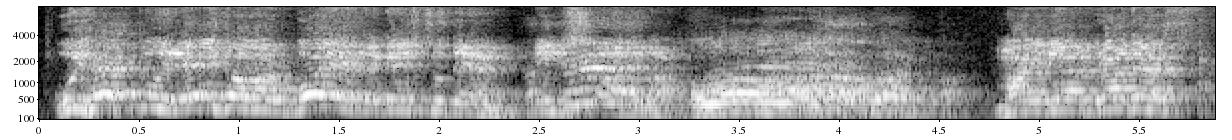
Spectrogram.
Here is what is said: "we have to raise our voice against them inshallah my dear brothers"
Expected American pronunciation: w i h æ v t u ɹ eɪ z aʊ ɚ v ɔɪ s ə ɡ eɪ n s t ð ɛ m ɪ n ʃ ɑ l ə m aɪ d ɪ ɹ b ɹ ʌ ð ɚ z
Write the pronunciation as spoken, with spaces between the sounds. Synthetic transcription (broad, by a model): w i h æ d t u ɹ eɪ z aʊ ɚ b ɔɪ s ə ɡ eɪ n s t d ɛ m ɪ n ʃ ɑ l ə m aɪ d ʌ ɹ b ɹ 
